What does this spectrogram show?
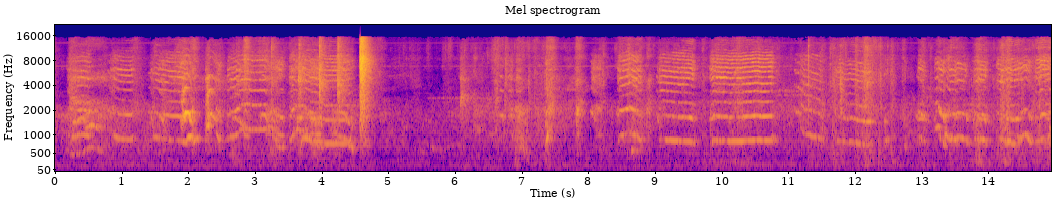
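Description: French bulldog puppies whine and squeal in high, wavering tones, over and over.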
